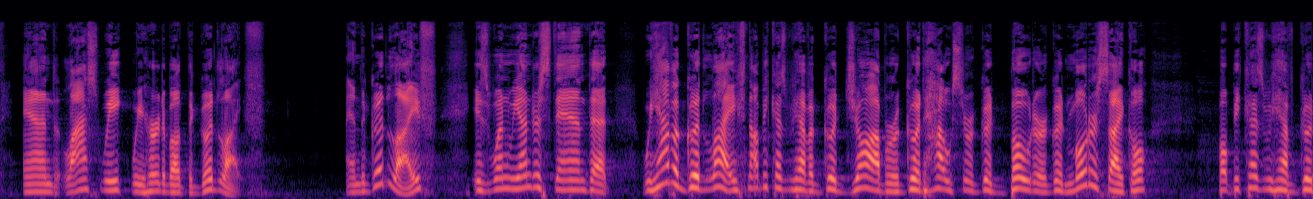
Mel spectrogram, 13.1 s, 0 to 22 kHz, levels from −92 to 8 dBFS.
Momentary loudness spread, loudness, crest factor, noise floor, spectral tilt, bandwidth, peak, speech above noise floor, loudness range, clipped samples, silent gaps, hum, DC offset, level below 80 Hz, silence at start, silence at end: 9 LU; -24 LUFS; 20 dB; -74 dBFS; -4.5 dB/octave; 14 kHz; -4 dBFS; 50 dB; 5 LU; under 0.1%; none; none; under 0.1%; -60 dBFS; 0.25 s; 0 s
